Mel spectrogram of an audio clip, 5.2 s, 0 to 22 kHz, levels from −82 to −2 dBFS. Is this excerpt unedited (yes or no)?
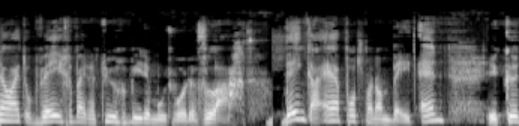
no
